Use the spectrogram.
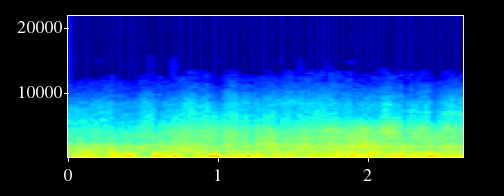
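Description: Headwind buffets the microphone while cycling across the Champlain Bridge in Canada, a loud, constant rumbling roar of wind noise that fills the clip, with no talking.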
